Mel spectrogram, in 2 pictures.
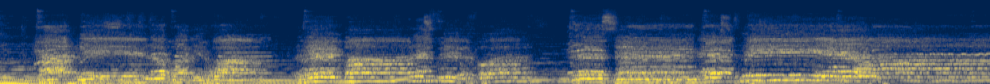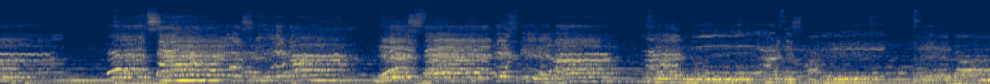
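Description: A group of men and women singing a gospel hymn together, voices overlapping continuously over a low, steady bass line.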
